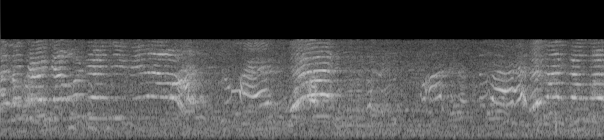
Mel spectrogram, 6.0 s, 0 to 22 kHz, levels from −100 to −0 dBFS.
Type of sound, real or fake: real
